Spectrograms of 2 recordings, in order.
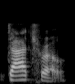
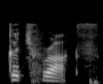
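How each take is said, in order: First: The name is said with a Canadian English accent. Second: The name is said with a French accent. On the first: "Canadian first" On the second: "And in French"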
